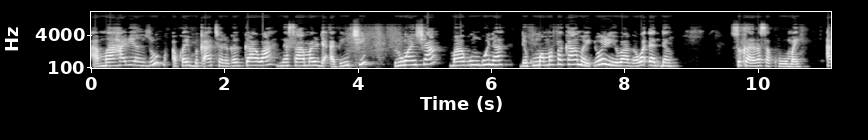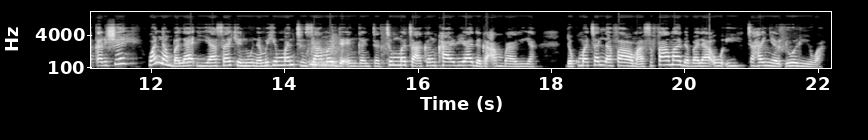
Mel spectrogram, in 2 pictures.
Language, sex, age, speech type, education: Hausa, female, 46-60, spontaneous, tertiary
